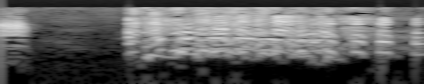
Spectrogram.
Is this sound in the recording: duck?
yes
